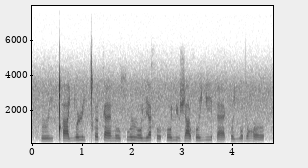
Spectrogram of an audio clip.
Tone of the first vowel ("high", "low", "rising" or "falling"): low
